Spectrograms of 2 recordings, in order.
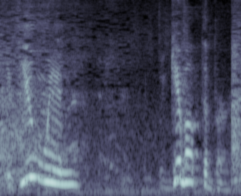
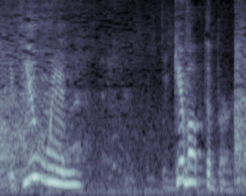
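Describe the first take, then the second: The two takes are said the same way.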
